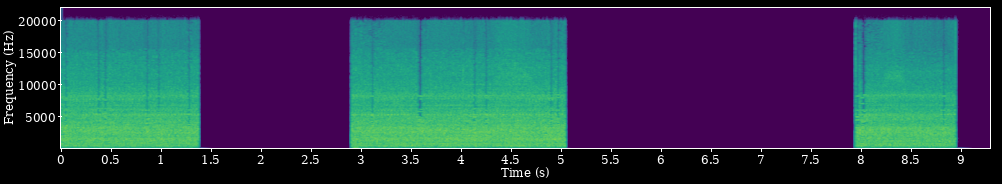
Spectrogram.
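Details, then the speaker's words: Suburban SF-30FQ RV furnace after replacing the control board with a Dinosaur board; fires right up, steady rush of blower air with no rattles or squeals, smells fine. Normal furnace blower running. "L it two more times so fires right up sounds good smells good"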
